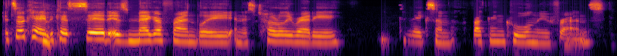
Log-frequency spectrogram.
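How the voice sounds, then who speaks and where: A woman's voice: medium pitch, fairly even intonation, normal speed, dry recording, clean studio sound. A woman playing in a tabletop game, chatting with friends. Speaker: player. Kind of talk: casual chat at a tabletop game.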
